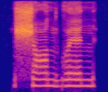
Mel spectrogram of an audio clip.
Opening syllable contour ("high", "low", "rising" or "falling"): low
